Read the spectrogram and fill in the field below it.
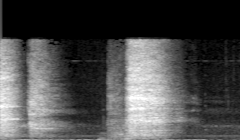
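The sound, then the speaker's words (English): Two sharp, breathy sneezes burst out about a second apart, each a quick explosive rush of air, with no talking in between. “Bless you.”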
